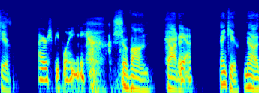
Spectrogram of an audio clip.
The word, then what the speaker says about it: Siobhan: you if I don't but it's shavon so it's like SH and then pH is V thank you Irish people hate me siobhan god yeah thank you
